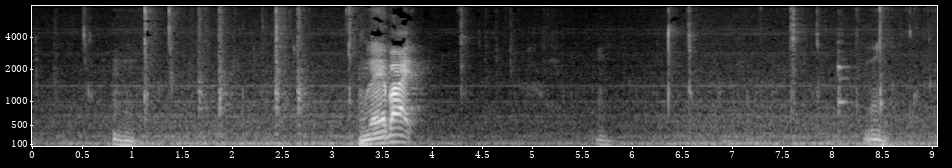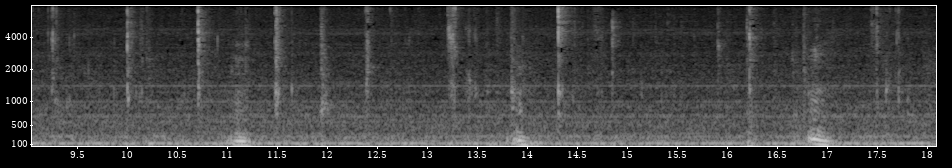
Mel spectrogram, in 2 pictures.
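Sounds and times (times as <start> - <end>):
faint low hum: 0.0 - 18.0
wet chewing: 7.5 - 15.0, 15.8 - 17.9.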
